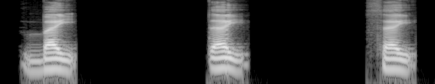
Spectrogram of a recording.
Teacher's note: یائے لین میں ہونٹوں کو اوپر کی طرف کھولنے کے فوراً بعد نیچے کی طرف جھکا کر نرمی سے بغیر کھینچے پڑھیں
